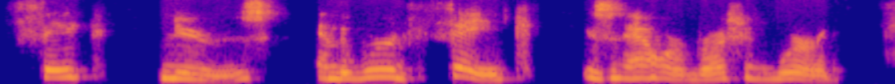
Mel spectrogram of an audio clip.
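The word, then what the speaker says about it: фейк: And the word fake is now a Russian word, fake. I'm pronouncing it correctly in Russian.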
